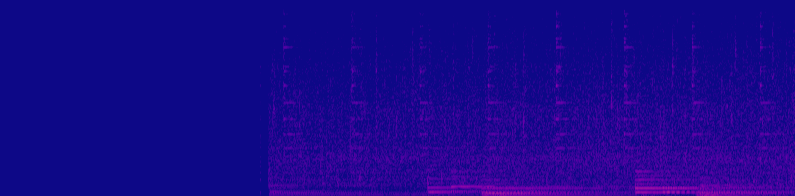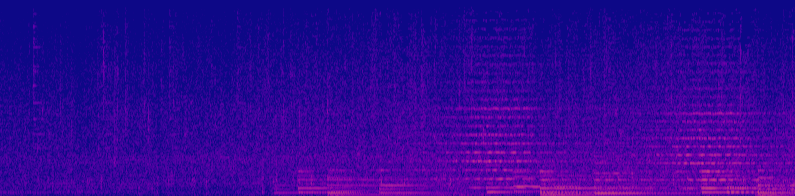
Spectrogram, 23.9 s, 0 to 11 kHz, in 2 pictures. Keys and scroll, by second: 1.1 ctrl+z, 3.8 ctrl+alt+space, 5.0 ctrl+z, 7.9 ctrl+z, 8.3 ctrl+space, 11.1 ctrl+alt+space, 13.2 ctrl+0, 22.3 ctrl+t.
